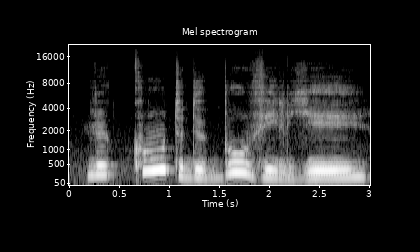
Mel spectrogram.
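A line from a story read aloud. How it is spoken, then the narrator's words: Slow, thinking aloud. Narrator (French): reprit-il lentement, réfléchissant tout haut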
